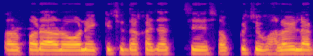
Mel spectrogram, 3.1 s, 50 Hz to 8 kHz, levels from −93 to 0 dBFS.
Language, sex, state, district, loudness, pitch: Bengali, male, West Bengal, Jhargram, -19 LUFS, 145 Hz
